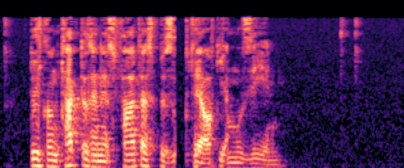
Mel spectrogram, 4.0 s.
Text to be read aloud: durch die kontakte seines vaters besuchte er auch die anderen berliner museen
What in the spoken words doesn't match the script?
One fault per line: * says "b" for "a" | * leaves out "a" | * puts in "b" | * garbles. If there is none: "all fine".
* leaves out "die"
* leaves out "anderen berliner"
